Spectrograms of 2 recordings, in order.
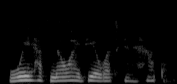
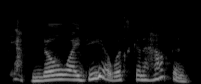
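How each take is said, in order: First: It sounds uncertain and worried. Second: It sounds excited and eager.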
